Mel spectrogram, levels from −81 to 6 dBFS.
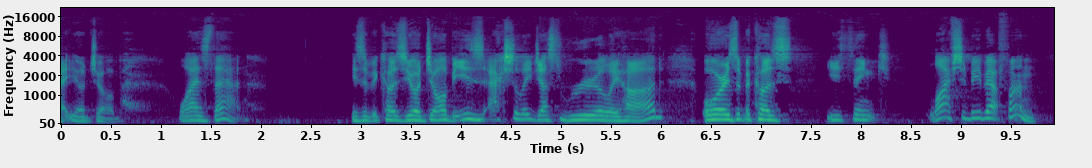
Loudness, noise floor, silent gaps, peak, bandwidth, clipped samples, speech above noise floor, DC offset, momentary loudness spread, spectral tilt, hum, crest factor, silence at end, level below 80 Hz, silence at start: -27 LUFS; -64 dBFS; none; -6 dBFS; 19.5 kHz; under 0.1%; 36 dB; under 0.1%; 14 LU; -3 dB/octave; none; 22 dB; 0.15 s; -66 dBFS; 0 s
